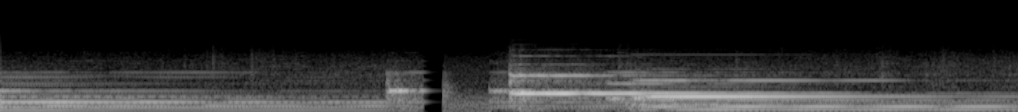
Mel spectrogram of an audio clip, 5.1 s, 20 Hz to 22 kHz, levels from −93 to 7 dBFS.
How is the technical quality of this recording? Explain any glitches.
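There's one glitch worth flagging: a call audio freeze from about 2.11 to 2.59 s. The sound stalls and the last bit gets stretched into a buzzy, hissy smear that fades rather than dropping to silence. When it picks back up, it carries on right where it left off, so nothing's lost, but everything after runs roughly a third of a second late. Likely cause: packets got held up in transit and the jitter buffer ran dry, so the receiver padded the wait.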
